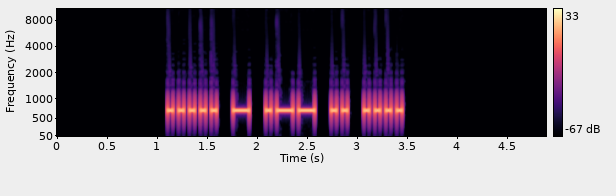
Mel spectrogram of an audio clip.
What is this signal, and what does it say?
Morse code, heard as a keyed tone, about 22 wpm, 700 Hz. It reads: 5TWIH
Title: Five Challenging Letter-Number Combinations 22wpm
